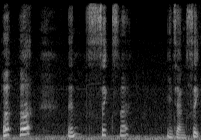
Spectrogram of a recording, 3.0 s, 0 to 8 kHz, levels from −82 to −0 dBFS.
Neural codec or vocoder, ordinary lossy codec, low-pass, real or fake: none; none; none; real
